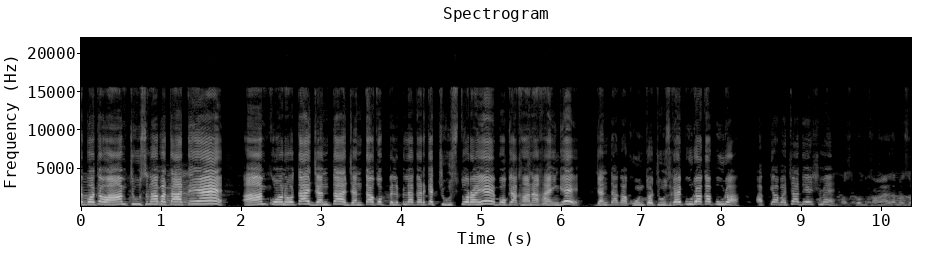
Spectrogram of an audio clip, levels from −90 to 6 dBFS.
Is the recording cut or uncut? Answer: uncut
